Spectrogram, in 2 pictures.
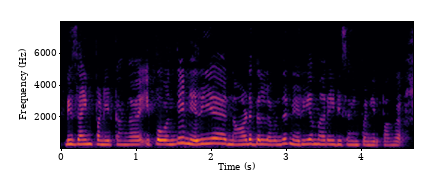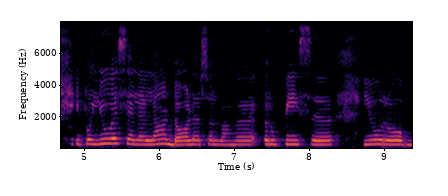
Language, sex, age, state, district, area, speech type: Tamil, female, 18-30, Tamil Nadu, Krishnagiri, rural, spontaneous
